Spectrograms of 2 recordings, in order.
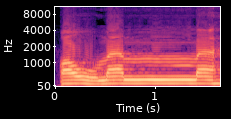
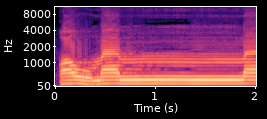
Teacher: dengan dengungan dimasukkan atau dileburkan Apanya yang dimasukkan atau dileburkan itu bunyi tanwinnya ini kita leburkan ke huruf mim begitu kemudian kita gunahkan jadi suaranya itu kita tahan kita panjangkan sebentar quamma di bagian Mamma itu kita panjangkan sebentar quumamma seperti itu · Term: idgham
